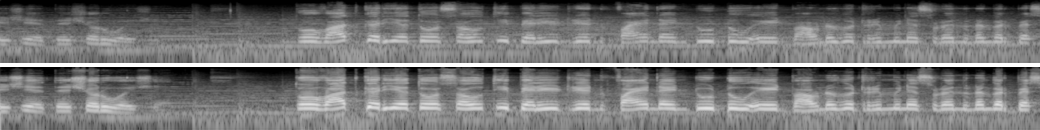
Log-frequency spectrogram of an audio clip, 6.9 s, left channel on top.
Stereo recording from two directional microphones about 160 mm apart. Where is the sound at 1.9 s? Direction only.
45° right (ahead or behind).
